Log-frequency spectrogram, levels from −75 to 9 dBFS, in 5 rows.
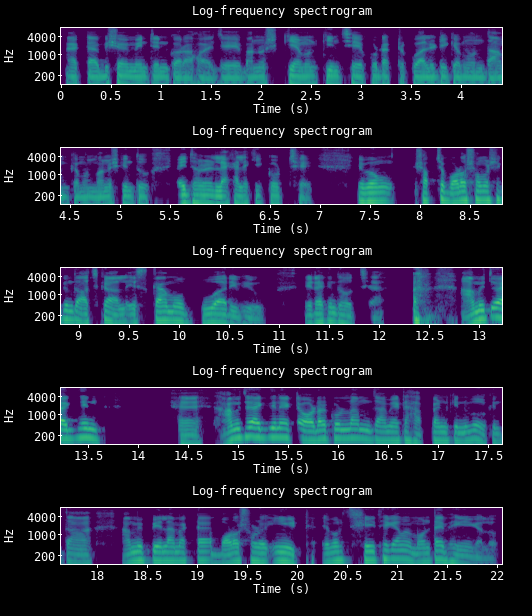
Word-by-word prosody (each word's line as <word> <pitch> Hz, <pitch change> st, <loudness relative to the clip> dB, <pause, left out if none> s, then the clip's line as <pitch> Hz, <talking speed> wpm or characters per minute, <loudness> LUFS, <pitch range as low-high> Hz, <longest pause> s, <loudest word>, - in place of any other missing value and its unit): একটা 95 Hz, 0 st, -3 dB
বিষয় 100 Hz, +1 st, 0 dB
মেইনটেইন 95 Hz, 0 st, -1 dB
করা 85 Hz, -1 st, -2 dB
হয়। 80 Hz, -2 st, -4 dB
যে 90 Hz, -, -3 dB, 0.2 s
মানুষ 95 Hz, +2 st, -4 dB, 0.2 s
কেমন 95 Hz, -2 st, +2 dB
কিনছে, 100 Hz, -1 st, 0 dB
প্রোডাক্ট 95 Hz, -1 st, -4 dB
এর -, -, -7 dB
কোয়ালিটি 90 Hz, 0 st, 0 dB
কেমন, 90 Hz, 0 st, -3 dB
দাম 85 Hz, +1 st, -2 dB
কেমন 90 Hz, 0 st, -5 dB
মানুষ 95 Hz, +1 st, -2 dB
কিন্তু 95 Hz, -1 st, -2 dB, 0.4 s
এই 110 Hz, -, +8 dB
ধরনের 105 Hz, -1 st, +2 dB
লেখালেখি 100 Hz, 0 st, 0 dB
করছে 100 Hz, -3 st, -3 dB, 0.6 s
এবং 130 Hz, +1 st, +6 dB, 0.4 s
সবচেয়ে 130 Hz, +1 st, +2 dB
বড় 125 Hz, +3 st, +7 dB
সমস্যা 145 Hz, 0 st, +2 dB
কিন্তু 145 Hz, -1 st, +2 dB
আজকাল 110 Hz, -1 st, +1 dB, 0.2 s
স্কাম 140 Hz, -1 st, +3 dB
ও -, -, +3 dB, 0.2 s
ভুয়া 120 Hz, +1 st, +3 dB
রিভিউ। 90 Hz, -3 st, -5 dB, 0.5 s
এটা 120 Hz, -, +3 dB
কিন্তু 125 Hz, -3 st, -1 dB
হচ্ছে। 95 Hz, -, -8 dB, 0.4 s
আহ, -, -, +4 dB, 0.4 s
আমি 135 Hz, +7 st, +6 dB
তো 185 Hz, -, +4 dB
একদিন 175 Hz, +2 st, +2 dB, 0.9 s
হ্যাঁ, 105 Hz, 0 st, +1 dB, 0.3 s
আমি 155 Hz, +4 st, +5 dB
তো -, -, +3 dB
একদিন 180 Hz, +1 st, +2 dB
একটা -, -, -2 dB
অর্ডার 150 Hz, +2 st, +5 dB
করলাম। 165 Hz, 0 st, +2 dB
যে -, -, -5 dB
আমি 140 Hz, -, -1 dB
একটা 135 Hz, +1 st, -3 dB
হাফ 115 Hz, -2 st, -5 dB
প্যান্ট 135 Hz, -1 st, 0 dB
কিনব। 135 Hz, +2 st, -2 dB
আ 115 Hz, -, -12 dB
কিন্তু 120 Hz, +1 st, -8 dB, 0.6 s
আমি 135 Hz, +3 st, +2 dB
পেলাম 135 Hz, -1 st, +2 dB
একটা 140 Hz, +1 st, -4 dB, 0.2 s
বড়সড় 130 Hz, +3 st, +1 dB, 0.2 s
ইট 115 Hz, -4 st, +1 dB, 0.2 s
এবং 135 Hz, +3 st, 0 dB, 0.2 s
সেই 140 Hz, 0 st, +3 dB
থেকে 155 Hz, 0 st, +1 dB
আমার 150 Hz, -2 st, -2 dB
মনটাই 125 Hz, +5 st, 0 dB
ভেঙে 105 Hz, -3 st, -3 dB
গেল। 85 Hz, -1 st, -10 dB
115 Hz, 175 wpm, -27 LUFS, 95-140 Hz, 0.9 s, এই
